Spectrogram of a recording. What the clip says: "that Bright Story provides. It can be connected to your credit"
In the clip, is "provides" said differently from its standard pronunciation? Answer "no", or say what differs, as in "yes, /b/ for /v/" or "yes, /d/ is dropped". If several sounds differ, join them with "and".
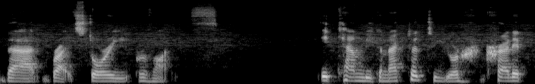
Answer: no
